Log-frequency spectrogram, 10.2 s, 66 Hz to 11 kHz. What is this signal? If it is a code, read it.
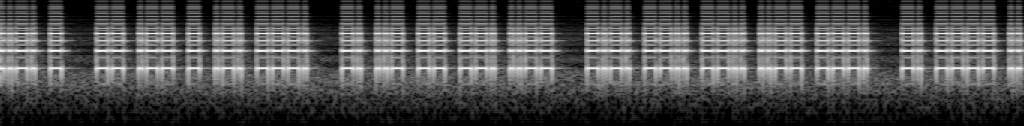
Morse code (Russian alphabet), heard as electronic beeps, machine-sent, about 31 wpm, spaced as for 28 wpm, 690 Hz, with room echo. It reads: … МВТРЧ НУМГЮ ЦЗЗЮЧ …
